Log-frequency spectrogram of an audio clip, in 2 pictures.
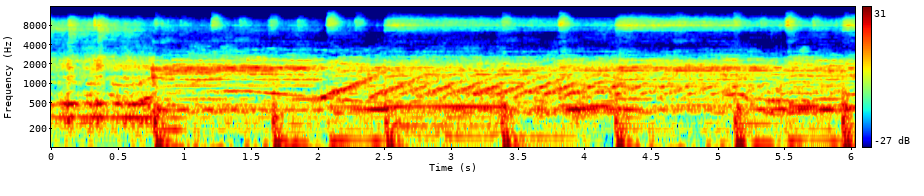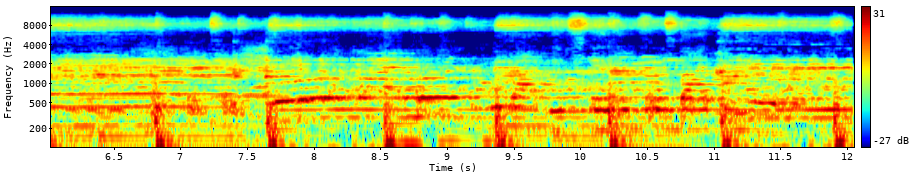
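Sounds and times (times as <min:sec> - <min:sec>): reggae dub music: 0:00.0 - 0:12.0.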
